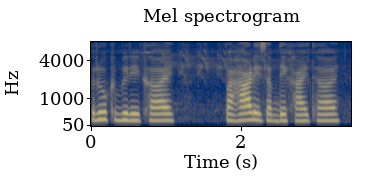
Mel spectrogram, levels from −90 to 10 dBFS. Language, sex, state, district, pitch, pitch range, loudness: Magahi, female, Jharkhand, Palamu, 230 Hz, 225-240 Hz, -18 LUFS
